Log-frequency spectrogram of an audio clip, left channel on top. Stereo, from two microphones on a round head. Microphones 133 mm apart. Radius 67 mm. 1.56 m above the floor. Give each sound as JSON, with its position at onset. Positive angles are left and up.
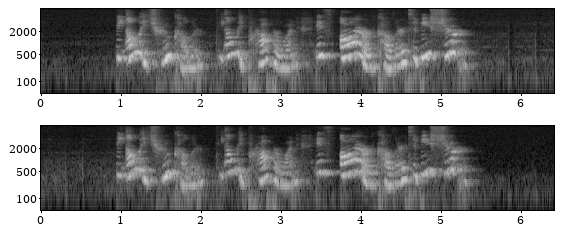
{"t": 0.9, "sound": "a woman speaking", "side_deg": 0, "distance_m": 1.7}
